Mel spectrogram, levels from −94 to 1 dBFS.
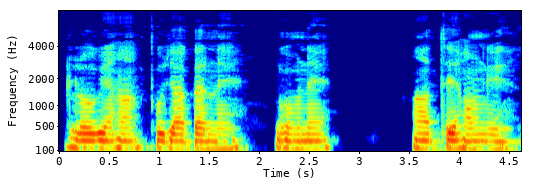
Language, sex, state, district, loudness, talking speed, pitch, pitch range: Hindi, male, Jharkhand, Jamtara, -21 LUFS, 90 wpm, 120 Hz, 115-125 Hz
